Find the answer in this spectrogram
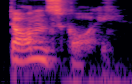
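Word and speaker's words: Donskoi: you've missed it's time it's pronounced dog sky donskoy yeah yeah he's been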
